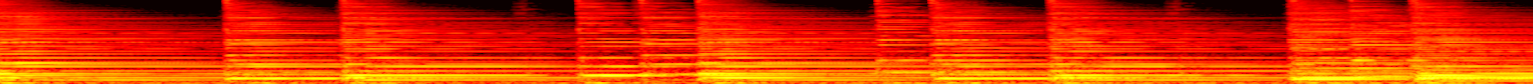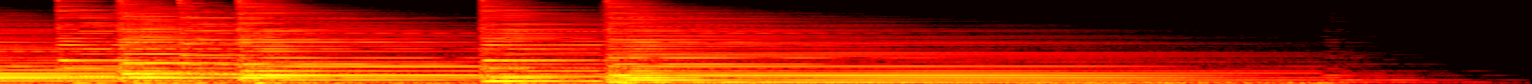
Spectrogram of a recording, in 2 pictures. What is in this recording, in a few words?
BGM music start; Babylon's Fall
